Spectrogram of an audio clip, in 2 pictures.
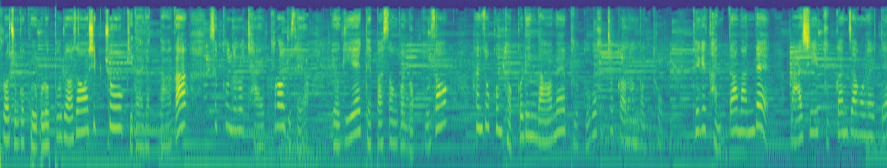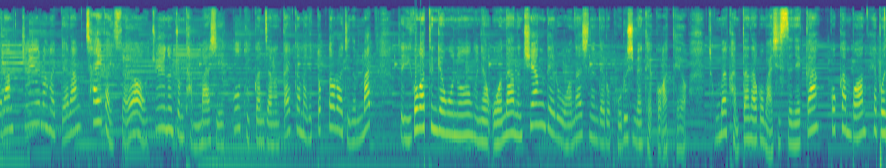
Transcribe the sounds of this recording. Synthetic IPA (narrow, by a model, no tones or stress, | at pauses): pʰɯɾʌd͡ʑuŋɡʌkoɭɡuɾop͈uɾjʌsʰʌɕʰip̚t͡ɕʰokidaɾjʌt̚t͈aɡasʰɯpʰunɯɾot͡ɕaɭpʰuɾʌd͡ʑusʰe̞jo̰ | jʌɡie̞te̞pʰas͈ʌŋɡanʌp͈usʰʌ | hansʰokʰumtʌk͈ɯɾindaɯme̞puɭɡuɡoɸut͡ɕ͈uɭk͈aɾohambʌntʰoŋtwe̞ɡe̞kant͈anɦande̞ | maɕʰikuk̚k͈and͡ʑaŋɯɾohaɭt͈e̞ɾaŋt͡ɕ͈ujuɾɯɭɦaɭt͈e̞ɾaŋt͡ɕʰaiɡais͈ʌjot͡ɕ͈ujunɯnt͡ɕomtamːaɕʰik͈okuk͈and͡ʑaŋɯnk͈aɭk͈ɯmɦaɡe̞t͈ok̚t͈ʌɾʌd͡ʑinɯnmat̚ | ksʰʌiɡʌɡatʰɯnɡjʌŋunɯnkɯɲaŋwʌnɦanɯnt͡ɕʰijaŋde̞ɾowʌnɦaɕʰinɯnde̞ɾokoɾɯɕʰimjʌnde̞ɭk͈ʌk͈a̰tʰe̞jo | t͡ɕʌŋmaɭkant͈anɦaɡoma̰ɕʰis͈ɯɲik͈ak͈okʰhambʌnhe̞bo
